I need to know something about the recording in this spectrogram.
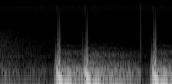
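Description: Heartbeat sound effect: deep thumps falling in pitch, in lub-dub pairs a bit over a second apart, as background music fades away.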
